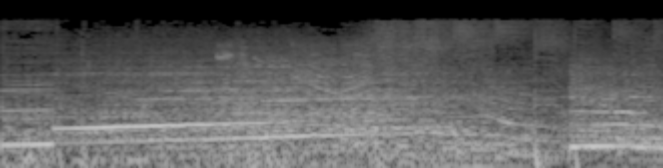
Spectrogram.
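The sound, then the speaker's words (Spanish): A black Porsche and a red Ferrari sports car race almost side by side, their engines giving a loud, sustained roar. The engine tone climbs steadily for several seconds, then drops near the end, with no voices. “El Porsche negro y el Ferrari rojo van casi a la par. Exprimen toda la potencia de sus máquinas.”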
